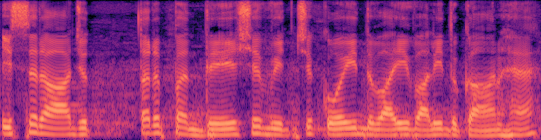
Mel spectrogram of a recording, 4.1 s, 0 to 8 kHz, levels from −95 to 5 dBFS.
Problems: constant background noise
